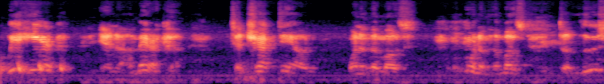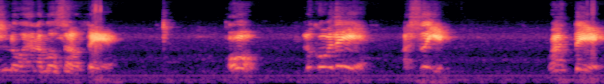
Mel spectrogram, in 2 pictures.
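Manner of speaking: lightly Australian nature-show voice; Australian wildlife host. Retold or imitated. An Aussie wildlife host tracking magas in a light Australian accent. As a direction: play a wildlife documentary host. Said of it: "They're like".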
